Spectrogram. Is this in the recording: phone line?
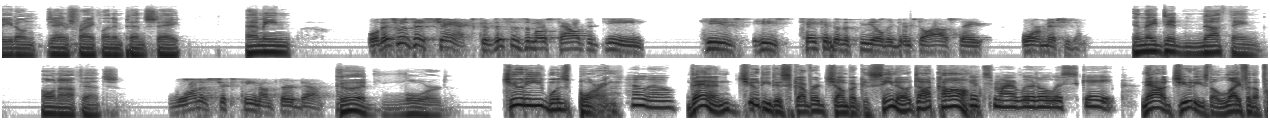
yes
